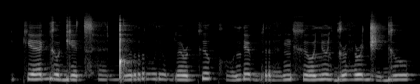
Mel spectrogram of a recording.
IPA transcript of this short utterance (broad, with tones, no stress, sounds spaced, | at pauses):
kʲ ɛ˨˦ ɡʲ o˨ ɡʲ e˨ t͡sʰ ɛ̤˧ ɡ͡ǃ ɯ˧ r ṳ˧ ɾʲ o̤˨ b ɾ ʏ˨ ɹ kʲ u˦ kʰ o̤˨˦ lʲ ɾ ʏ˦˨ b r ɛ̤˨˦ n xʲ o˨˦ lʲ u˨ lʲ ɡ ɹ ɛ̤˦ ɹ d͡ʒ e̤˧ ɡʲ u˦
